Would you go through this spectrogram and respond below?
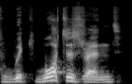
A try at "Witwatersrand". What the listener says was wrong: So a W's the V. It's Witwatersrand.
